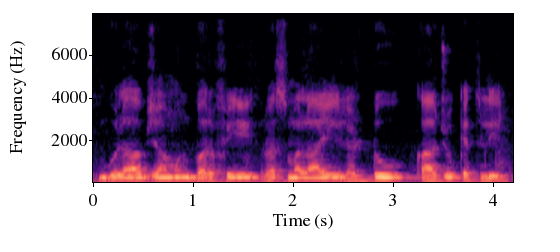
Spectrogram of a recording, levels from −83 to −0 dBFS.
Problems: low volume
